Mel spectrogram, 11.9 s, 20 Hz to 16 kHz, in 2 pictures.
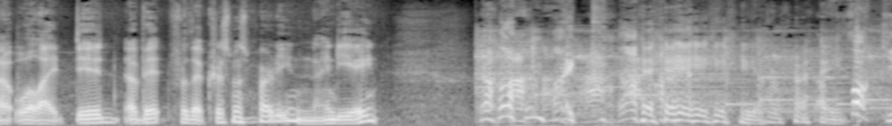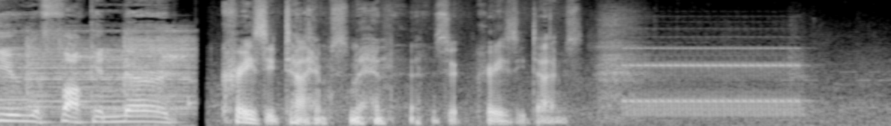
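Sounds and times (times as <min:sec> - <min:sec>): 
speech: 0:00.0 - 0:10.2
laughter: 0:03.2 - 0:07.1
telephone ringing with a warbling electronic trill: 0:10.1 - 0:11.4.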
